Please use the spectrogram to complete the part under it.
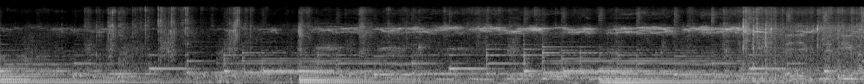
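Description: Pigeons in a flying loft flap their wings in soft bursts and call faintly. Steady background music plays underneath.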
